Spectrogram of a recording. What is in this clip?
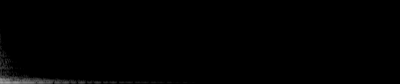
Dirty Tony's Tom 14'' 014
This is the Dirty Tony's Tom 14''. He recorded it at Johnny's studio, the only studio with a hole in the wall! It has been recorded with four mics, and this is the mix of all!
14, 14x10, drum, drumset, heavy, metal, pack, punk, raw, real, realistic, tom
